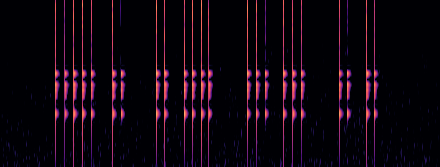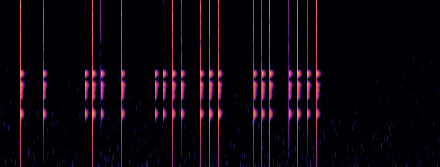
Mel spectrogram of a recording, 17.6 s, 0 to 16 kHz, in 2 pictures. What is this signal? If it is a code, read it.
Tap code, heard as taps on glass, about 6 knocks a second. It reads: WING ALSO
